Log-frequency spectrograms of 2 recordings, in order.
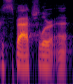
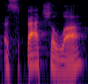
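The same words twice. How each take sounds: First: Spatula ending in an r sound, New Jersey style; New Jersey accent. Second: "spatula" slower, ending in a clean "-la" with no r; re-say "spatula" carefully, finishing on an open "ah"; careful self-correction. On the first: Cook telling viewers how she gets food out, New Jersey accent. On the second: Cook correcting her slipped accent for viewers, careful pronunciation. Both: Real, not acted. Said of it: "that's my New Jersey accent coming out".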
